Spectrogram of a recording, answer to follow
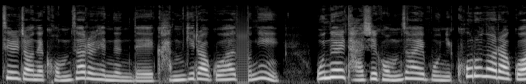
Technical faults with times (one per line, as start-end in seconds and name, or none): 2.36-2.49 intermittent contact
